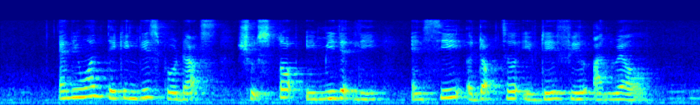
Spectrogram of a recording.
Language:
English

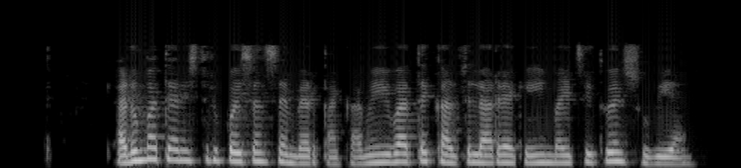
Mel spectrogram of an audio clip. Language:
Basque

